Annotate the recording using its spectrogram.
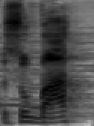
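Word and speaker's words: ズバット: And yeah, there it there's the term zubat in uh Japanese. Uh the accent should be on the bar.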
